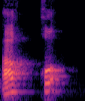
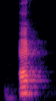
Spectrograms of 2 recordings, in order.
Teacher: the qaf is one of the heavy letters, okay? And the kaf is a soft letter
